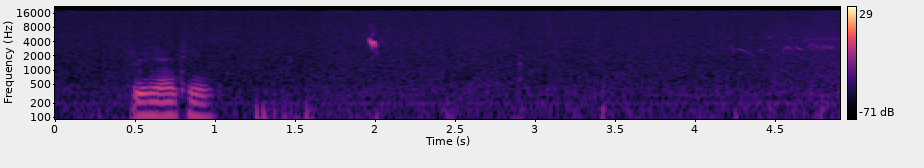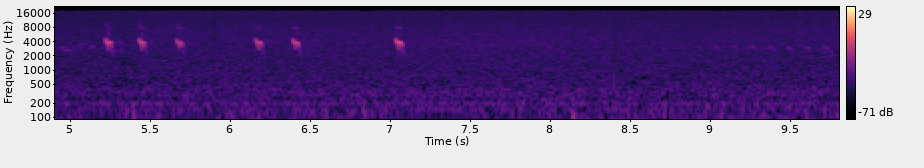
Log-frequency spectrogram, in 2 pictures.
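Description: Short, high calls of decoy birds chirp in quick clusters over a steady hiss, after one loud, low, throaty call near the start, while a caught wild bird is being recorded.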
